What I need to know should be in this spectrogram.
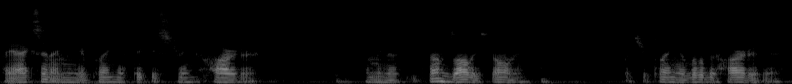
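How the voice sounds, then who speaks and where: A man's voice: fairly low pitch, level tone, normal speed, gravelly. A man giving a casual acoustic guitar lesson, rambling and repeating words as he corrects himself. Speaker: guitar teacher. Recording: guitar music behind voice. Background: acoustic guitar playing.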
